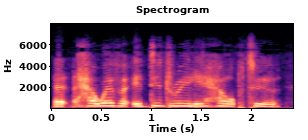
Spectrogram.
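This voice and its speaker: A woman's voice: a little high, flat delivery, normal speed, no echo, dull audio. A woman, an EFT practitioner, talking casually to camera with many hesitant restarts.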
